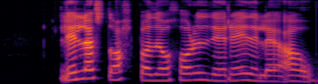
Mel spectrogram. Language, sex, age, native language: Icelandic, female, 14, Icelandic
